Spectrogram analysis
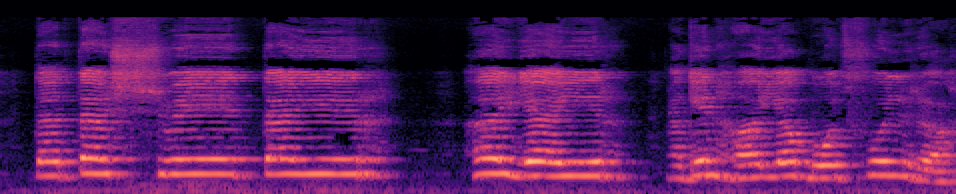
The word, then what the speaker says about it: श्वेतैर्: First line, tataḥ, tataḥ, bodhful, tataḥ, śhvetair, sh is half, ve is long, śhvetair, tai again long, ra half, tataḥ śhvetair, hayair, again haya, bodhful,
